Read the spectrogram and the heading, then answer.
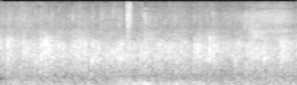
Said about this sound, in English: Let's thank God with an applause this morning for our children's ministry. We really do thank God for them.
